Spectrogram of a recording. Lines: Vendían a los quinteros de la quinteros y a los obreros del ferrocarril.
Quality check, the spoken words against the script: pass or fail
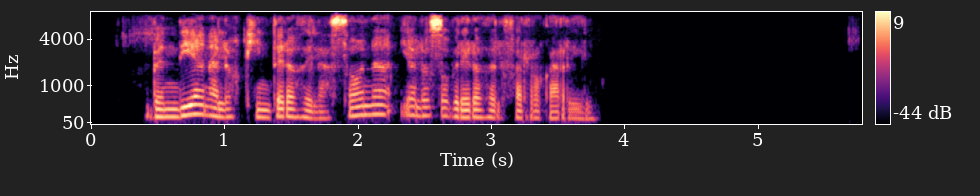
fail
